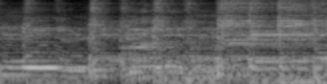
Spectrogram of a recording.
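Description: Live blues-rock band playing an instrumental passage: electric guitars with bass guitar and drum kit.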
